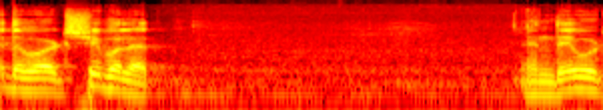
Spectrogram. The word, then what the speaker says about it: Shibboleth: They were supposed to pronounce Shibboleth, but in Ephraim, if the word H would not be pronounced, right? So they would pronounce Sibboleth.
